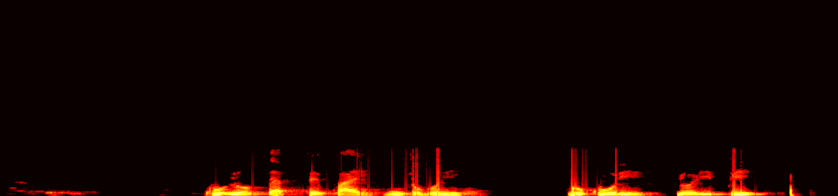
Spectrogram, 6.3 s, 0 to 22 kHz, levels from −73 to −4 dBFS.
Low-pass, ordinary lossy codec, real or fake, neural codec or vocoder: 5.4 kHz; AAC, 48 kbps; real; none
